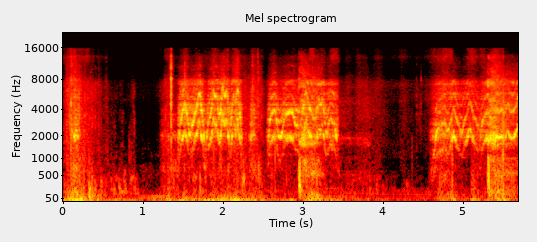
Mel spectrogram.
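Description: Birds calling in two bursts of high chattering calls, the first about a second in and the second near the end, over a low rumble of wind or handling noise.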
